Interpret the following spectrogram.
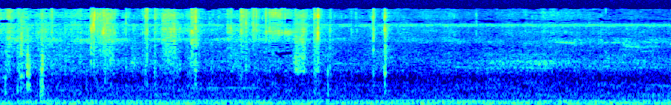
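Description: Faint handling sounds of a cloth tape measure being wrapped around a tree's root base: soft rustling with a few light ticks in the first half, over a low steady background rumble.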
